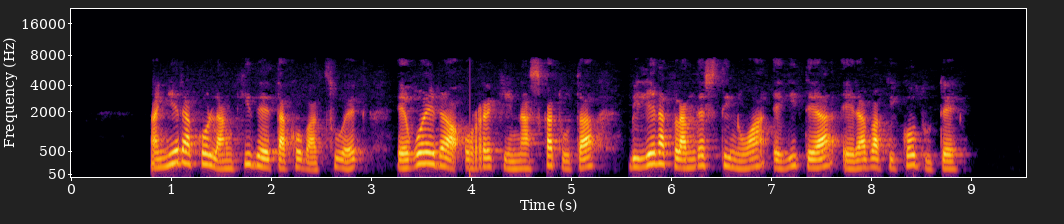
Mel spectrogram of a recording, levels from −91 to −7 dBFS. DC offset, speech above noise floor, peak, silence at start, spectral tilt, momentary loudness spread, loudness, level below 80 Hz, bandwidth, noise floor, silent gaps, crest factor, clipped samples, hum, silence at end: under 0.1%; 66 dB; 0 dBFS; 0.8 s; -7 dB/octave; 8 LU; -19 LUFS; -68 dBFS; 7.6 kHz; -85 dBFS; none; 20 dB; under 0.1%; none; 0.65 s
